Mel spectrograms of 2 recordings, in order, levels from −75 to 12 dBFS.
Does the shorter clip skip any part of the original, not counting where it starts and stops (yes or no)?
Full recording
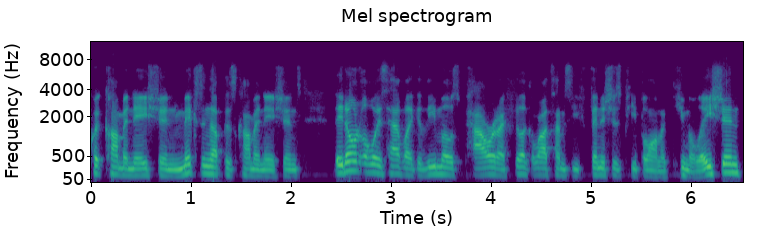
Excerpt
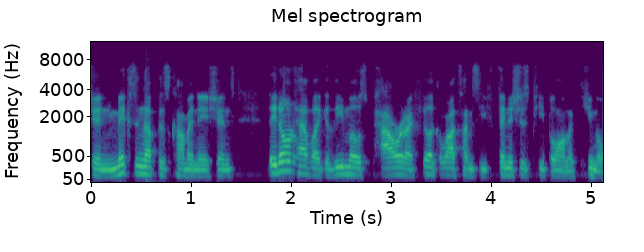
yes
